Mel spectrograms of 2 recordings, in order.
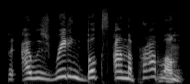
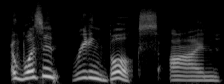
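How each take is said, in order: First: "reading" leaned on with a falling tune; weight on "reading", then let it drop; stress on reading. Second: Slow, "wasn't" pressed hard; stress on wasn't. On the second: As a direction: drag it out, hit "wasn't". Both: Shown as a demonstration.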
